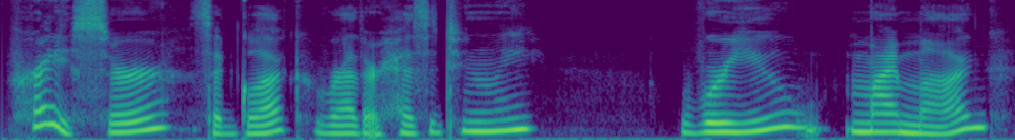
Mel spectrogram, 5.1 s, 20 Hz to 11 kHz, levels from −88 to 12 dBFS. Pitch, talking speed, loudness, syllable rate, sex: 235 Hz, 120 wpm, -17 LUFS, 3.9 syllables/s, female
